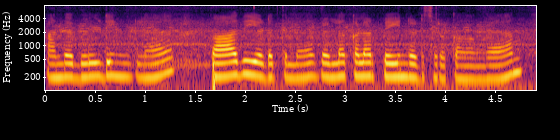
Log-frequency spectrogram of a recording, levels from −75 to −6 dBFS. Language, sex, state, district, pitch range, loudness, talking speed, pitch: Tamil, female, Tamil Nadu, Kanyakumari, 195-215 Hz, -17 LUFS, 100 wpm, 205 Hz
